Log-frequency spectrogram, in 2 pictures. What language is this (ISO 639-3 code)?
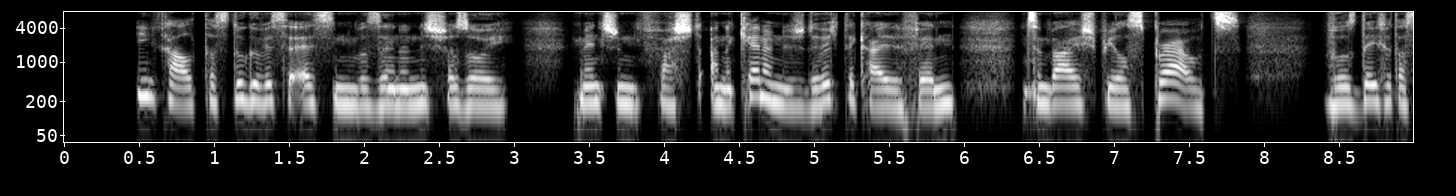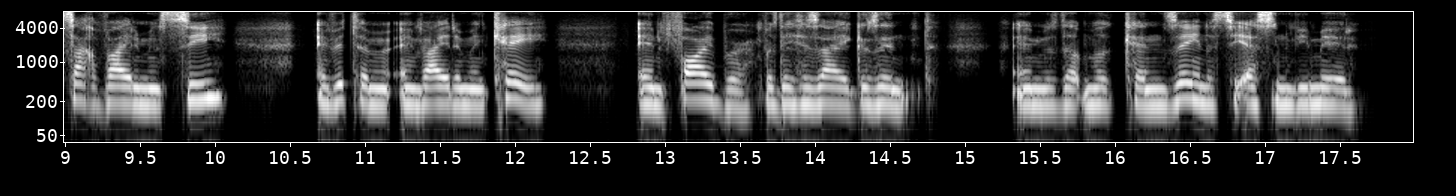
yid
